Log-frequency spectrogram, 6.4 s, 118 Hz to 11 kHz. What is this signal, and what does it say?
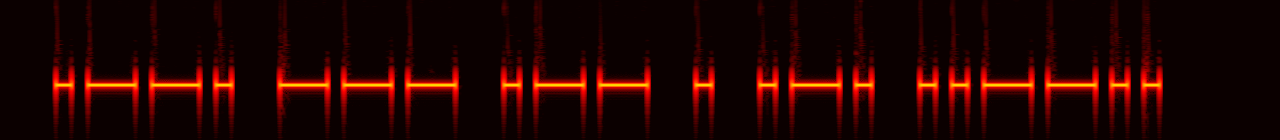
Morse code, heard as a keyed tone, about 14 wpm, 700 Hz. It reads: POWER?
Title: Sentences from Top 1000 Words - Review Part 5 - 15wpm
